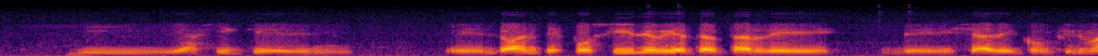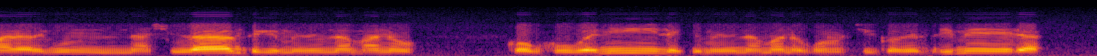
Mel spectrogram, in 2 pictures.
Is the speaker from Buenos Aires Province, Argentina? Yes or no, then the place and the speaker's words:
yes; Lincoln, Buenos Aires Province, Argentina; yo nací, soy de Lincoln. Jugué casi toda mi carrera en Rivadavia de Lincoln.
